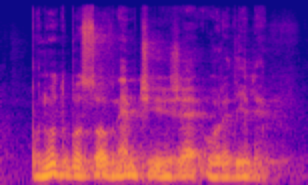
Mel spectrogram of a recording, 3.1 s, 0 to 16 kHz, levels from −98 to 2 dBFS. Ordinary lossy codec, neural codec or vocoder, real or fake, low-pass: none; vocoder, 44.1 kHz, 128 mel bands, Pupu-Vocoder; fake; 14.4 kHz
